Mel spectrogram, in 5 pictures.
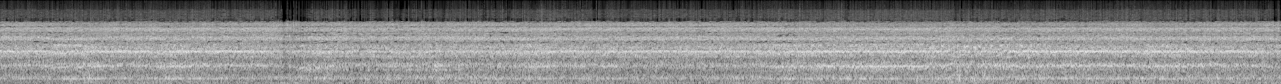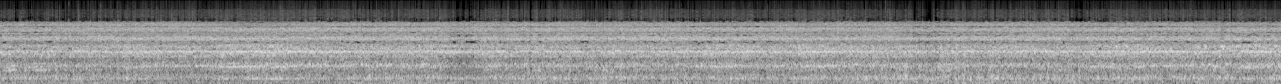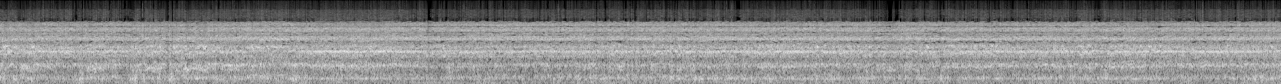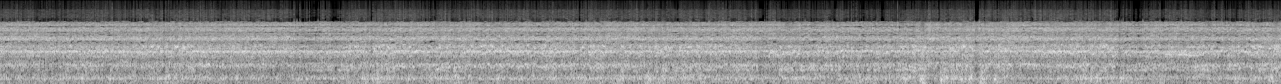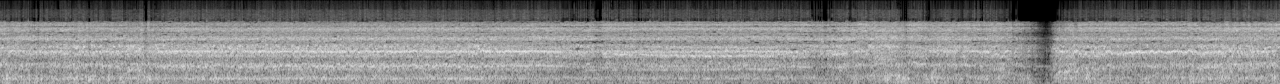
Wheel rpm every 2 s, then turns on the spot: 230, 230, 220, 230, 210, 220, 230, 220, 230, 230, 230, 230, 220, 230, 230, 230, 220, 220, 230, 230, 230, 230, 220, 230, 230, 220, 210, 210, 220, 220, 180, 220.
none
